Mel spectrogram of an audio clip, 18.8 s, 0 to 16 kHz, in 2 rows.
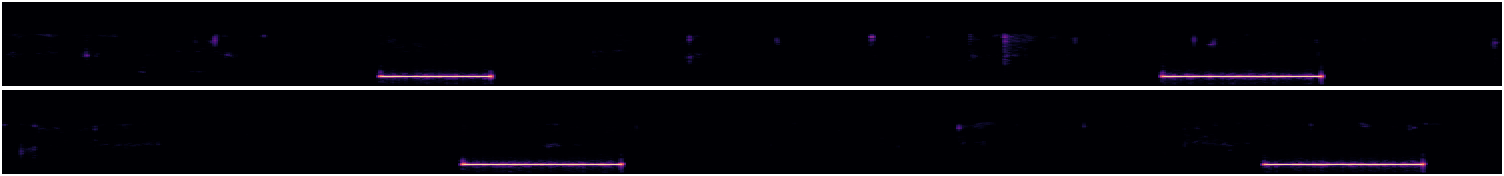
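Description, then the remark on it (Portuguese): A telephone busy signal on a call to an 800 number: four loud, steady mid-pitched tone bursts, each under a second long, repeating at even intervals with faint background sounds between them and no talking. “O número 800. está ocupado.”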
